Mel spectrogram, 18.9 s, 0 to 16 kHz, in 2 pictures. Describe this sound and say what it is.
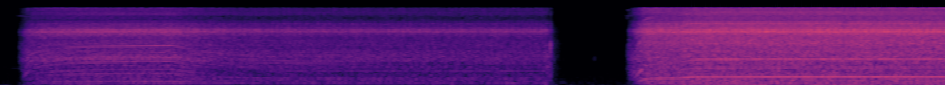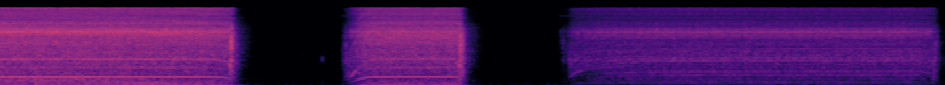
Parafusadeira screwdriverl
Sound of a Bosch screwdriver recorded with a bm-8000 mic, edited on audacity.
workshop, drilling, screw, tools, drill, woekshop, parafusadeira, screwdriver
